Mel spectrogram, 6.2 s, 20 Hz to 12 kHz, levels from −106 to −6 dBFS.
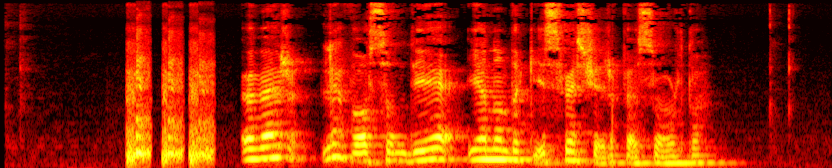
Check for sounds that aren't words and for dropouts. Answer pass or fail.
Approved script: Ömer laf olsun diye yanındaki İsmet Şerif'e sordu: fail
